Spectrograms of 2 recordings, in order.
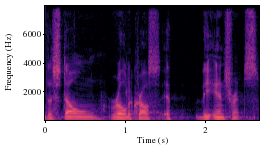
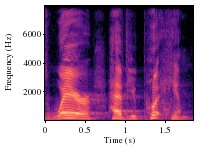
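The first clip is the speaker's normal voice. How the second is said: slow, loud, weighty question; Jesus demanding where Lazarus lies, slow and loud; stern question; 13 dB louder, slower than usual. Acted. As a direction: ask it slow and heavy. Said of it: "Jesus looks at him and he says".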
